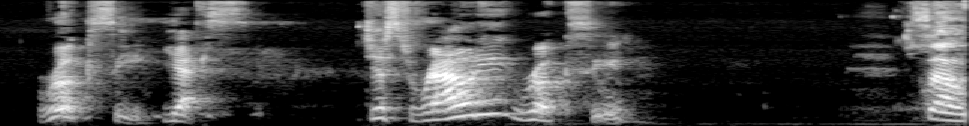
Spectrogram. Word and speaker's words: Rooski: So it's Rooksy. Rooksy, yes.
